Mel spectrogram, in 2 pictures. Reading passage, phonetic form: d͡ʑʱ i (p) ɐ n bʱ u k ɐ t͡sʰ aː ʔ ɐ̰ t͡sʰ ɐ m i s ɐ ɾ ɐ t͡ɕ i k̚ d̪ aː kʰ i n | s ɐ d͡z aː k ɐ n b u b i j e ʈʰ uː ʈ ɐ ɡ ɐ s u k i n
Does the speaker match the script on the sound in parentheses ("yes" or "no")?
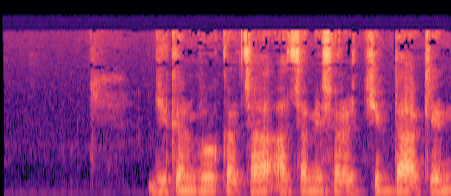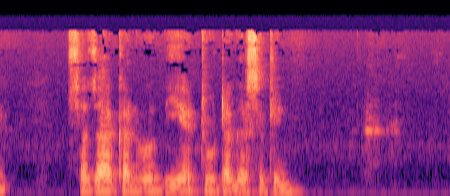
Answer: no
